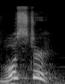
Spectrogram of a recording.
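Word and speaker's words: Worcester: you pronounce your town name and he's like Wooster it's not it's spelled Worchester or Porchester or something like that and you're like what is this it's Wooster wo o st ER like what I was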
